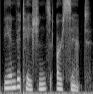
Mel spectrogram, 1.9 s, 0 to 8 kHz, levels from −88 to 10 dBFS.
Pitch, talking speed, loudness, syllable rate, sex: 175 Hz, 130 wpm, -15 LUFS, 5.0 syllables/s, female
